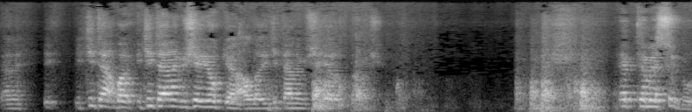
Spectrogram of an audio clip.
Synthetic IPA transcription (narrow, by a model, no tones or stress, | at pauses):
jaːnɪ | icʰit̪ʰaːnbakicit̪ʰaːnɛbiʃejːokjaːnalːahicit̪ʰaːnɛbiʃejːaɾalˠaɾmɯʃ | hɛp̚t̪ʰemɛsylbu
